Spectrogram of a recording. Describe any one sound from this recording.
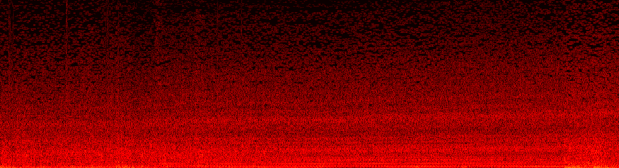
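Tyres crunch and rumble over a dirt road.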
